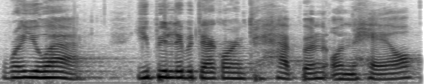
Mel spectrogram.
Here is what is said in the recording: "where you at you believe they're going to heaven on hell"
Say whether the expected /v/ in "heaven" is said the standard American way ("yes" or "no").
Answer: no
